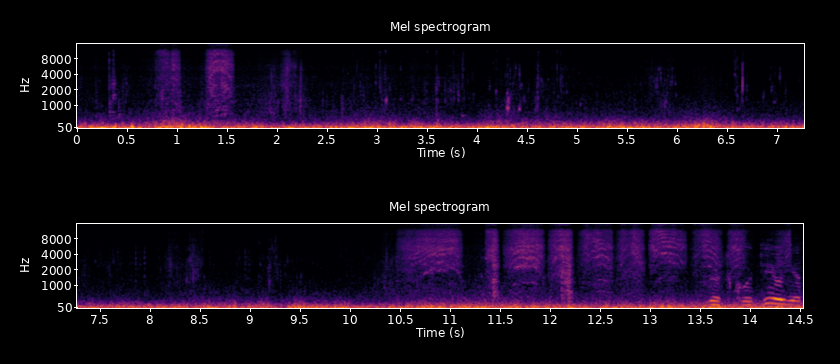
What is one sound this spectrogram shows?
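Water splashes as a landing net dips in.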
